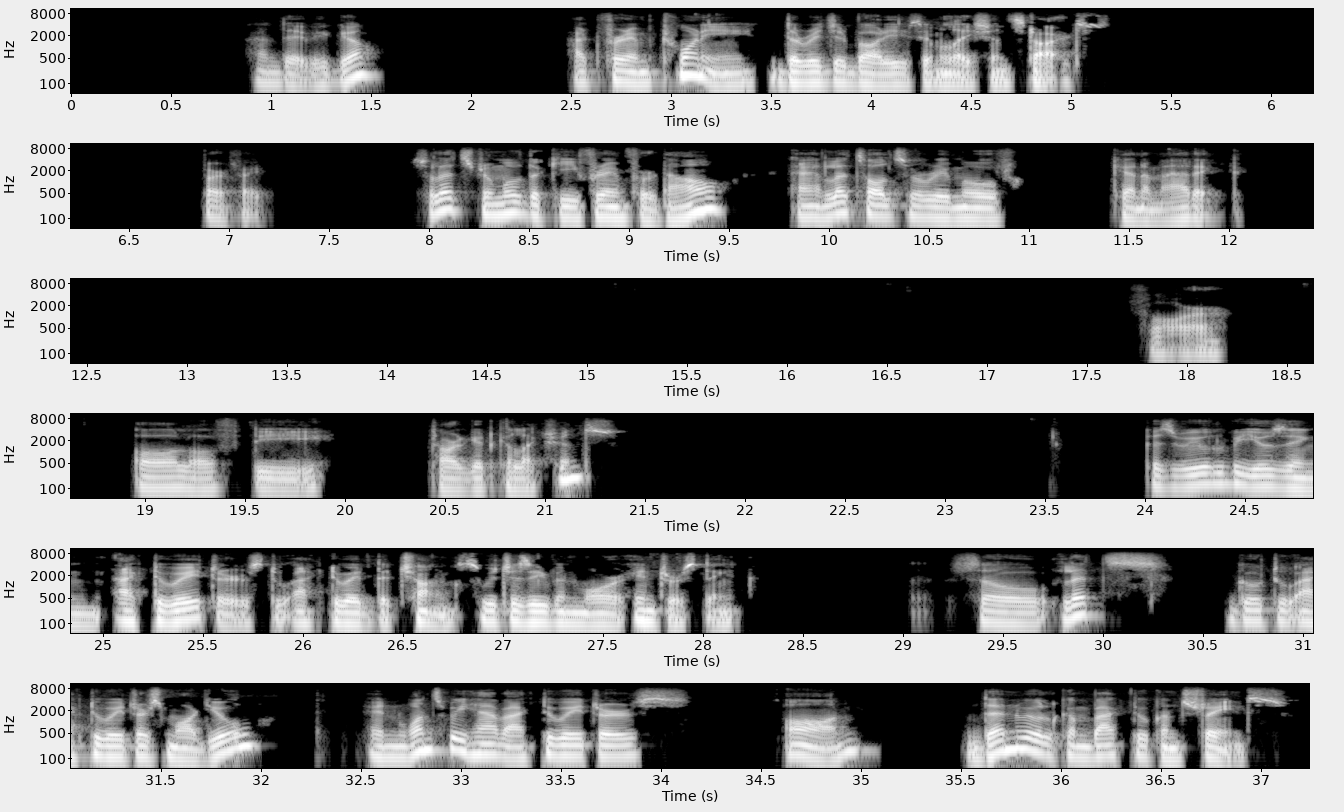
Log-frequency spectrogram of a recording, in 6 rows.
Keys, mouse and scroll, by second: 1.9 space, 2.8 click, 7.9 click, 11.5 click, 14.9 click, 17.1 click, 18.4 click, 19.1 click, 21.9 click, 23.2 click, 27.5 click.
